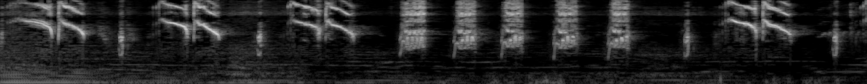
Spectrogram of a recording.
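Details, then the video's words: Long-tailed shrike (cendet), kept caged in Indonesia, in a chatty 'gacor' song with varied fill-ins (isian) used for training: high thin down-slurred whistles in pairs, alternating with rough buzzy bursts about once a second. "CENDET GACOR ISIAN BANYAK"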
